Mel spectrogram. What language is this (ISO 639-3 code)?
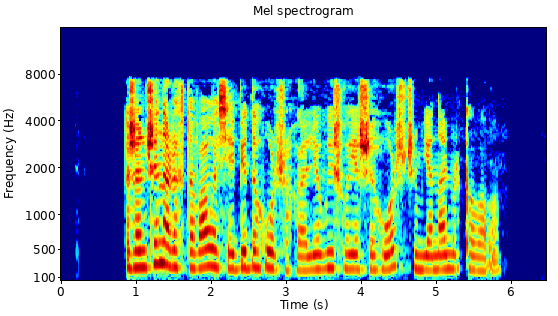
bel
